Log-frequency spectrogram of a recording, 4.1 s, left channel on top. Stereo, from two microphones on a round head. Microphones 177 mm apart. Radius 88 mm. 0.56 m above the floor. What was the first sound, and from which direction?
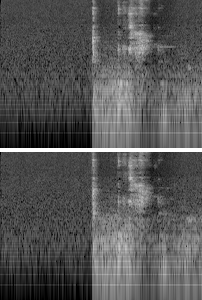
Cutlery clinking, centre (ahead or behind).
